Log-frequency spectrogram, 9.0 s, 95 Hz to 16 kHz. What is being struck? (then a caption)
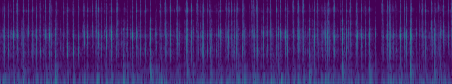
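Mechanical keyboard, plastic keycaps and case. Rapid typing with fingertips and medium nails on a cream full-size mechanical keyboard with plastic keycaps on a solid plastic case. About 60 sharp, quick-decaying keystrokes come in a steady, dense stream. They sound bright and clacky, with a strong upper-midrange snap and little low end.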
